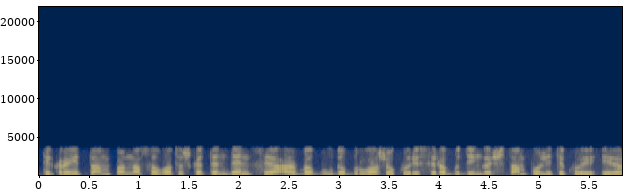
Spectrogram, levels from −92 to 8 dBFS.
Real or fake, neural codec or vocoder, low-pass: real; none; 3.6 kHz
